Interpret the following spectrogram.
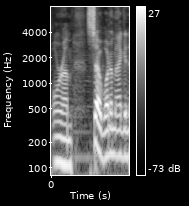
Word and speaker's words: Orim: to call him Bas Orum must be pronounced Oram so what am I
